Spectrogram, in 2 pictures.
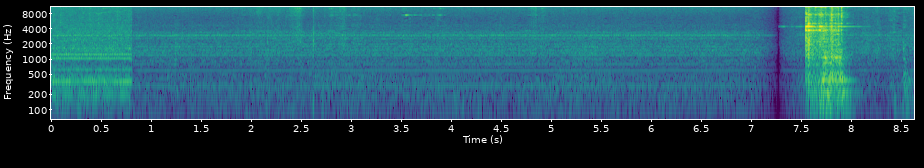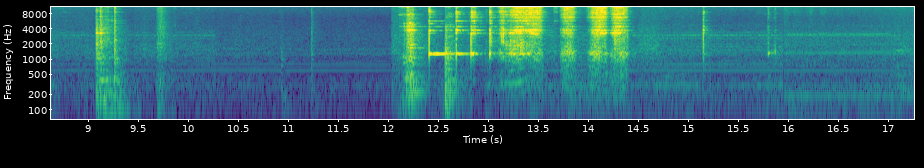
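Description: Steel workpieces being handled on a steel workbench: a few separate metallic clanks, then a quick clattering run of clinks and scrapes over about two seconds.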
